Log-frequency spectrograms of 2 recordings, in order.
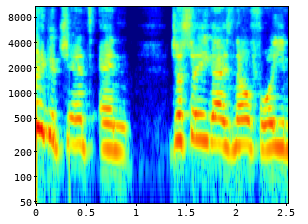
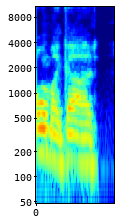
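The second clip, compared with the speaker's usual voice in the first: soft, hushed half-whisper with barely any voice; 5 semitones lower, 9 dB quieter than usual. Retelling waking up unable to speak: imitating own half-whisper. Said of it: "I literally was whispering".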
